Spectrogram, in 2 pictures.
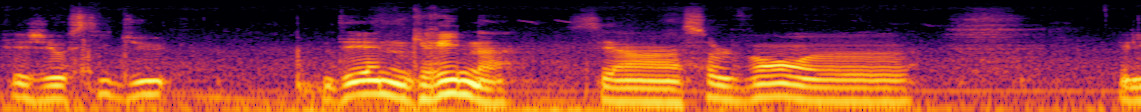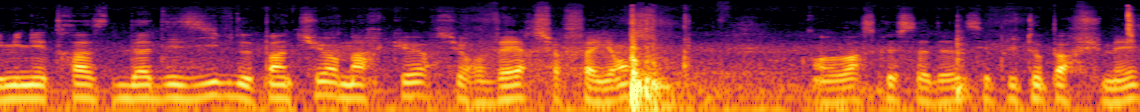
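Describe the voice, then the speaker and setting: Man, DIY vlogger, middle pitch, chatty work-along narration outdoors, faint background noise. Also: measured pace. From France. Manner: chatty, thinking aloud with fillers while working. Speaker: van builder. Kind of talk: casual DIY vlog narration. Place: outdoors beside a van.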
